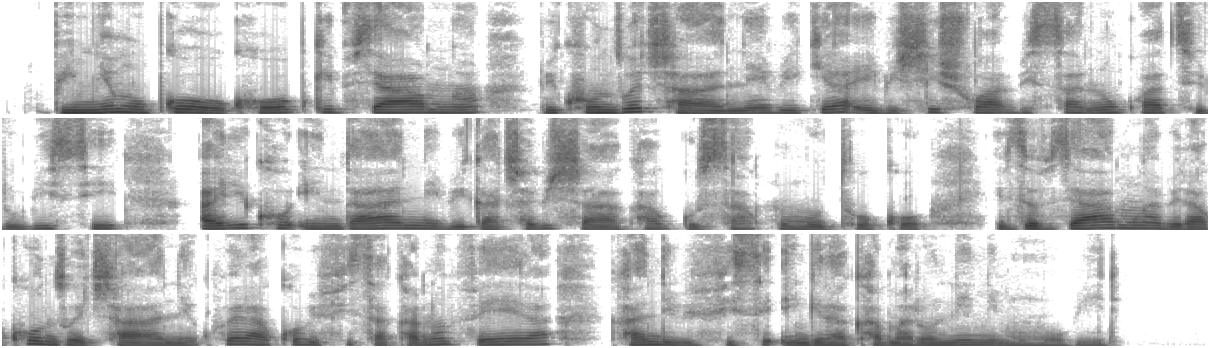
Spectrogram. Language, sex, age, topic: Rundi, female, 18-24, agriculture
